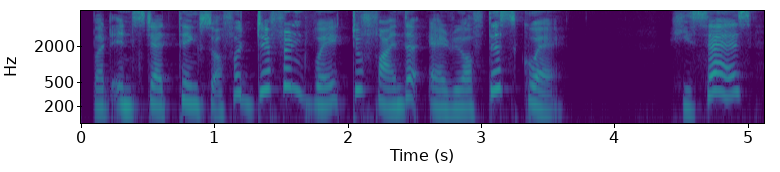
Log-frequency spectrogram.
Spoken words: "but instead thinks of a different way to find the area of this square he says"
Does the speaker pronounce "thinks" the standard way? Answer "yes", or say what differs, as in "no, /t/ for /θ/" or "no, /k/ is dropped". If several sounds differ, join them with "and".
no, /t/ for /θ/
